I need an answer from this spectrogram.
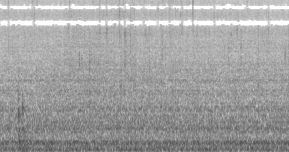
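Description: Boneless chicken sizzling in hot oil and onion masala in a frying pan, a steady hiss.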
